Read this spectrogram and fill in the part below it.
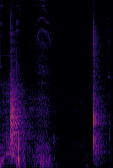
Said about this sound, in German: so, ich habe nämlich gerade, wie ihr gehört habt, eine Flasche geöffnet. Das ist kein Bier, sondern es ist ein Tonic Water.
